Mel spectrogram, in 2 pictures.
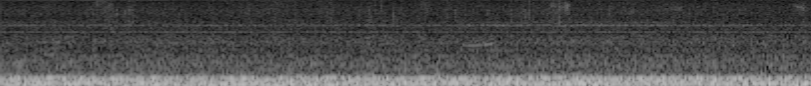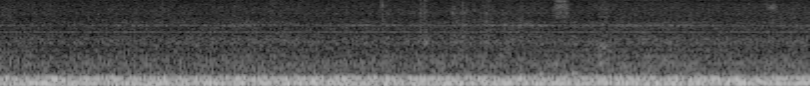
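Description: Jet engines roar steadily and low inside an airliner cabin in flight.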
